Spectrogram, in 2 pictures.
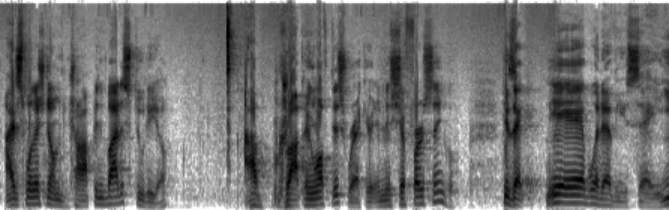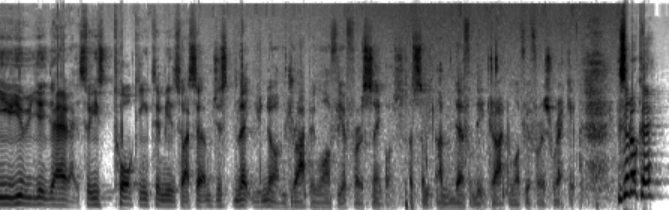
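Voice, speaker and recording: A man telling anecdotes in an animated, emphatic way, repeating phrases and acting out bits of dialogue. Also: mid-range voice, fast talker. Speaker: storyteller, music industry executive.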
